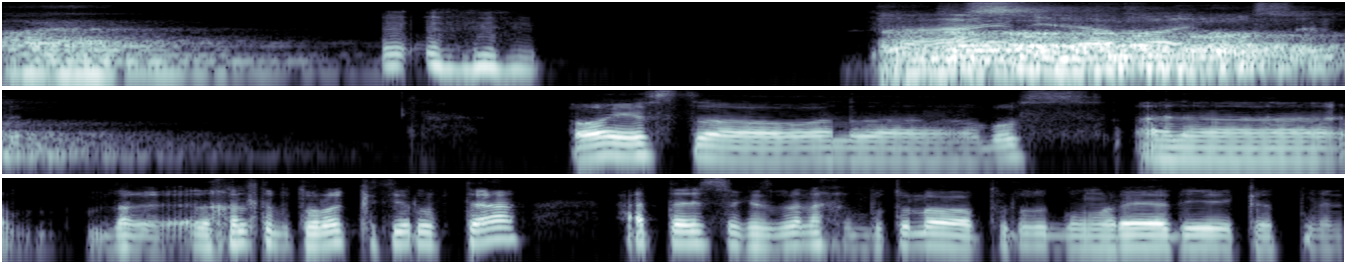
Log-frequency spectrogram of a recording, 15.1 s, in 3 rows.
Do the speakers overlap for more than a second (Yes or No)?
Yes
